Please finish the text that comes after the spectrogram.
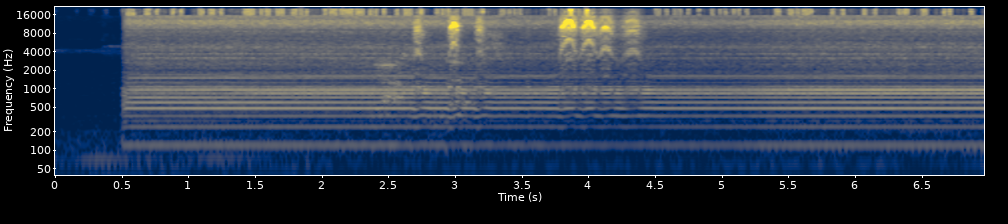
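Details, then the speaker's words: Alita 60 air pump tested right after a rebuild, with the lid off: a loud, steady buzzing hum that stays even apart from brief handling clatter; it runs normally and is noisy only until the lid goes back on. "She works. She's loud until we put the lid back on, but boy, she worked."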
